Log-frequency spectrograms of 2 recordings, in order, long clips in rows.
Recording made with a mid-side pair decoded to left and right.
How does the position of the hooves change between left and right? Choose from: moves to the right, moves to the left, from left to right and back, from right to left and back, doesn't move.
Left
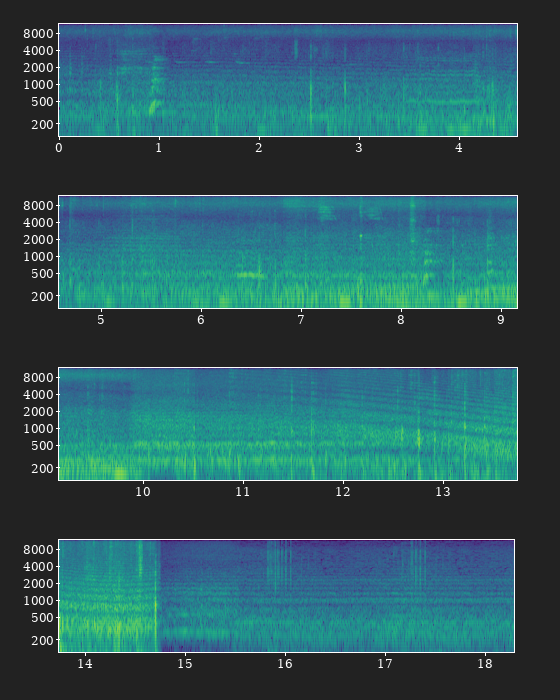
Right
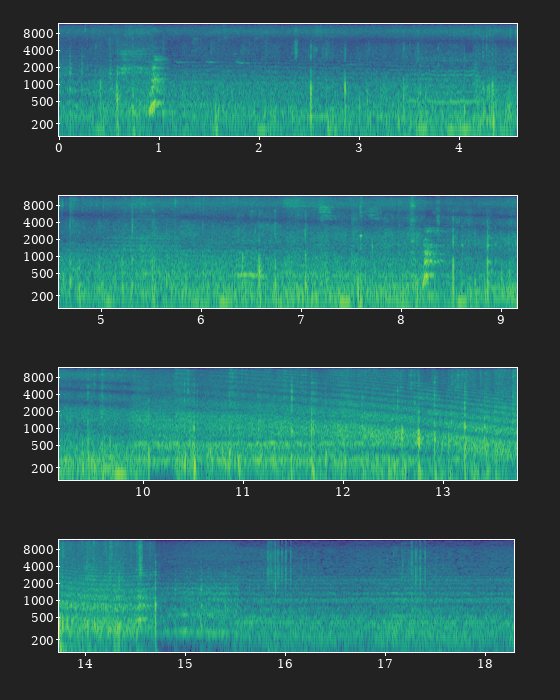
moves to the left.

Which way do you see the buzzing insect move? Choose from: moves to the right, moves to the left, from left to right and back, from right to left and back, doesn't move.
from right to left and back.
